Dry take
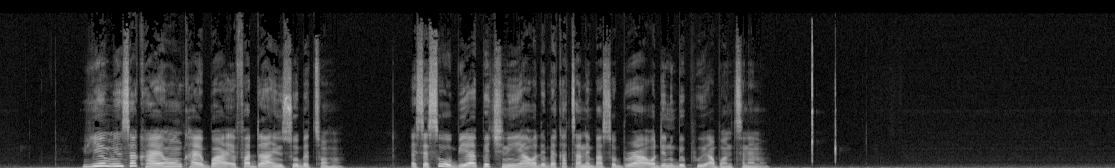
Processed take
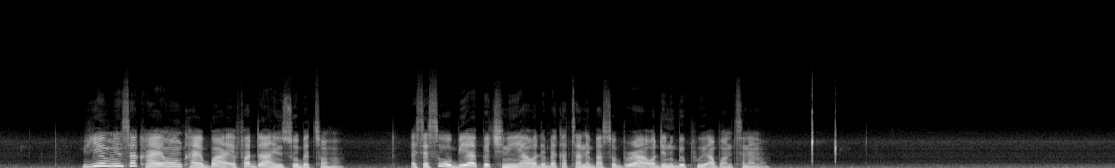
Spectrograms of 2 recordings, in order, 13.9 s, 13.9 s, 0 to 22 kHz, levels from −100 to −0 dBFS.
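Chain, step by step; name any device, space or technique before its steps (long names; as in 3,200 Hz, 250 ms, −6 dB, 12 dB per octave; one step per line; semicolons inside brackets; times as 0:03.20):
guitar cabinet (loudspeaker in its box 100–3,500 Hz, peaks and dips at 180 Hz +8 dB, 450 Hz +7 dB, 1,200 Hz −7 dB, 2,300 Hz −4 dB, 3,500 Hz +10 dB)
level +4.5 dB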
